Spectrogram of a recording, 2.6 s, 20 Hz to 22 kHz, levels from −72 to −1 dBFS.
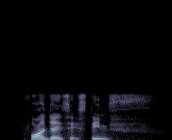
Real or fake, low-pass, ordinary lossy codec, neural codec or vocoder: fake; 7.2 kHz; none; vocoder, 44.1 kHz, 128 mel bands every 256 samples, BigVGAN v2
